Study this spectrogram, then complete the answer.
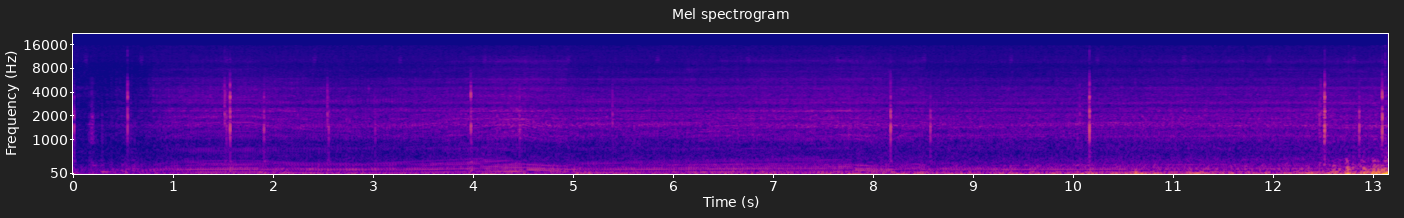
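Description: A motorcycle engine hums steadily, rising and falling in pitch as it rides along a road.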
